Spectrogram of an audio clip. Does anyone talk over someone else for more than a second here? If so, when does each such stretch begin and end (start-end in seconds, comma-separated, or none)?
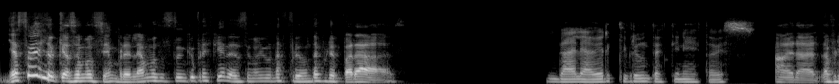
none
